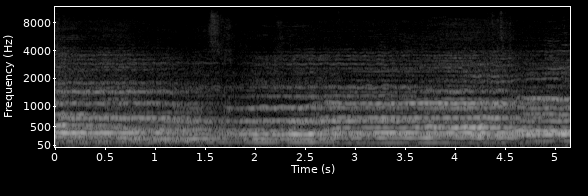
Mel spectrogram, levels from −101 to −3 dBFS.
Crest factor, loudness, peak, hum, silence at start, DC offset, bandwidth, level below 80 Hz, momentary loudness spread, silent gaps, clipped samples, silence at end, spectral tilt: 14 dB; -48 LUFS; -32 dBFS; none; 0 s; under 0.1%; 10.5 kHz; -86 dBFS; 9 LU; none; under 0.1%; 0 s; -7.5 dB/octave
